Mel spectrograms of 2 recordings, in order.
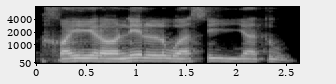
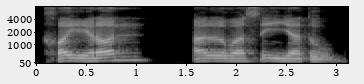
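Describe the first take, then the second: First: An added 'ni' sound links into the second word. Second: The nunation ends the first word with no linking. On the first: "dibacanya menjadi khaironil" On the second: "Saya ulang lagi"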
